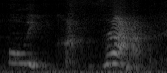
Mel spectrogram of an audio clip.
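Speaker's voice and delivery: high, amazed holy crap; stunned exclamation. Retold or imitated. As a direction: relive the shock of finding him. Thinking back to meeting a fellow Kuwaiti.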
